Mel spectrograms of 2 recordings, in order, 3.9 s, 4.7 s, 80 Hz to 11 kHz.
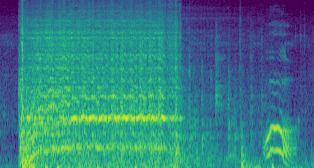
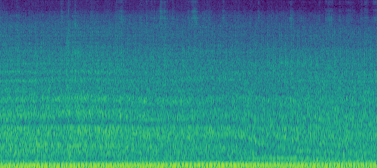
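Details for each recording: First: Co-op E3 tractor (possibly 1947) after years of sitting, out of gear, power to coil: starter spins engine evenly about two seconds, oil pump pushing oil, but no cylinder fires; cranks, no start, spark at plugs not yet checked. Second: Co-op E3 tractor (about 1947) after years of sitting, later start, chains off: low rhythmic thump settling to an even idle after starting; engine runs fine, though fuel leaks.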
